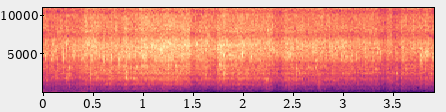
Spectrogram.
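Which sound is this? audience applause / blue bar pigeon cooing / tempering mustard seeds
tempering mustard seeds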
